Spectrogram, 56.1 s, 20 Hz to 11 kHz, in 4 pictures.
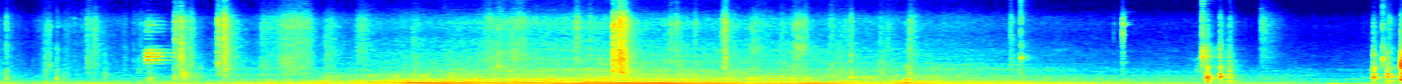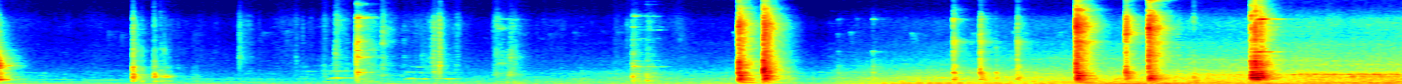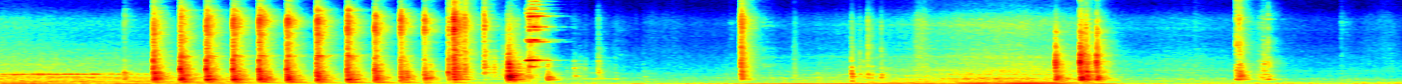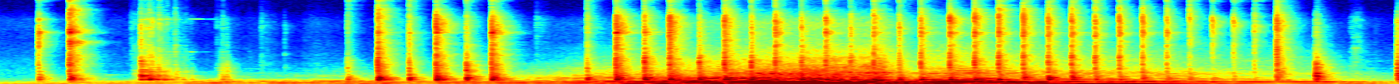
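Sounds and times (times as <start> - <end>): tools knocking on metal: 23.6 - 26.9, 29.3 - 34.0, 45.5 - 55.5
hammer blows on metal: 47.9 - 55.5.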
